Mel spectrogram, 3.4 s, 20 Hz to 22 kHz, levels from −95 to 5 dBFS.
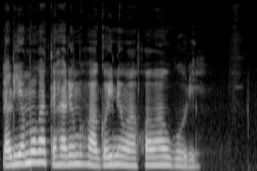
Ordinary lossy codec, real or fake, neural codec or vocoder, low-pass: none; real; none; 19.8 kHz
